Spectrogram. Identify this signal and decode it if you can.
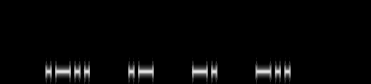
Morse code, heard as a keyed tone, about 25 wpm, spaced as for 15 wpm, 600 Hz. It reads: LAND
